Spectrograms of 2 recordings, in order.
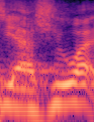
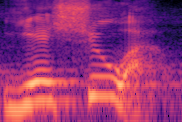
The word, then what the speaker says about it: Yeshua: Pero ahí tenemos los judíos mismos que están corrigiéndolos diciendo no es Yahshua, es Yeshua.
